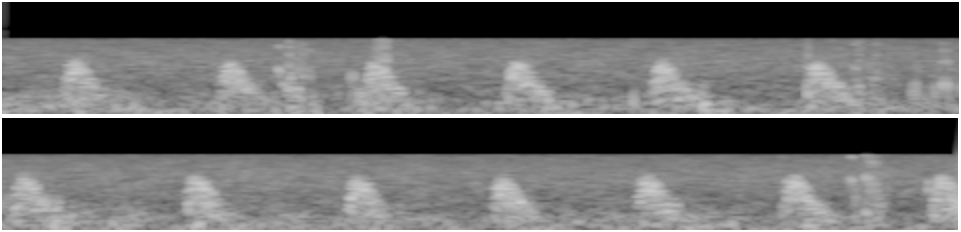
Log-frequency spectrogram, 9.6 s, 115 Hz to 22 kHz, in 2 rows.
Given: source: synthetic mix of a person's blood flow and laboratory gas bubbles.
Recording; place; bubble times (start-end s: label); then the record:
Doppler ultrasound of blood flow; subclavian vein
1.36-2.00 s: bubbles
3.11-3.20 s: bubbles
3.27-3.33 s: bubbles
3.98-4.12 s: bubbles
4.23-4.47 s: bubbles
4.52-4.84 s: bubbles
8.99-9.22 s: bubbles
9.37-9.47 s: bubbles
From the record:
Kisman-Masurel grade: 221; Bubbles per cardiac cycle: several, 3 to 8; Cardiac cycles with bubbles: 10 to 50%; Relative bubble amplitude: barely perceptible (0.100 to 0.250); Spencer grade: 2 (many but less than half of the cardiac periods contain bubble signals, singularly or in groups); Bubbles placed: anywhere in the cardiac cycle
